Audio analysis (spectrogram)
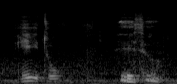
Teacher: بكسر الهاء وسكون الياء وضم التاء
